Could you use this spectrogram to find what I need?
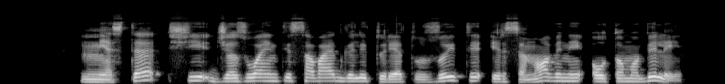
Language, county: Lithuanian, Kaunas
